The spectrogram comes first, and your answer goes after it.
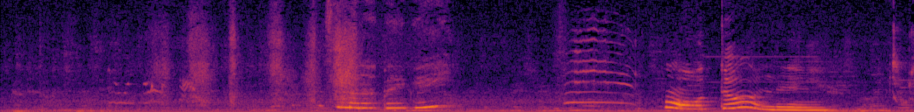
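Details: A hungry house cat meows indoors while its owner asks what's the matter and where its food is: two rising-falling whiny meows, then a longer drawn-out plaintive meow, over a steady low hum.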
